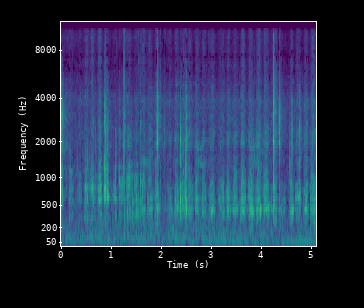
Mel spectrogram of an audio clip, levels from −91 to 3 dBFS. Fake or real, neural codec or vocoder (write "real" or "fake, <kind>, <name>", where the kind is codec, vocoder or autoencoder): real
